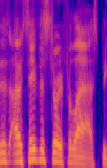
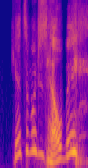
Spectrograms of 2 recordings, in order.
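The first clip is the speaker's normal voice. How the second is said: mock drunk-sounding voice, very high; 11 semitones higher than usual. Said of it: "I was drunk".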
